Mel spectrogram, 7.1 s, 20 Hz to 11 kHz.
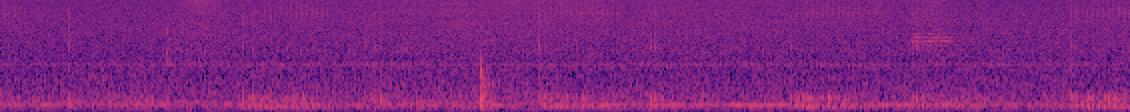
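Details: Senior cat Heidi purring as she is massaged in the sun, March 19, 2021; low, steady rumble rising and falling with her breathing, with one sharp click midway.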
